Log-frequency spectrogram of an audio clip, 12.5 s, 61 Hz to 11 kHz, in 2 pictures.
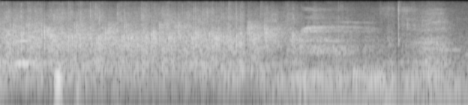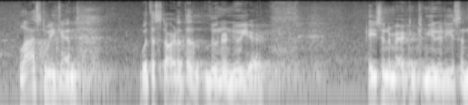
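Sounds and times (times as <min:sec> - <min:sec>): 
audience applause: 0:00.0 - 0:04.9
speech: 0:00.7 - 0:01.0, 0:06.6 - 0:10.1, 0:11.2 - 0:12.4.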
